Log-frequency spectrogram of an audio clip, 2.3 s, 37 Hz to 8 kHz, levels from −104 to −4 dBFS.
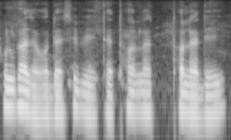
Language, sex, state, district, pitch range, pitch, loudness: Chakma, male, Tripura, Dhalai, 105-120 Hz, 110 Hz, -21 LUFS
